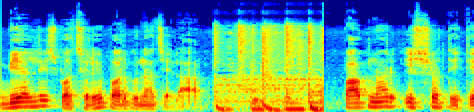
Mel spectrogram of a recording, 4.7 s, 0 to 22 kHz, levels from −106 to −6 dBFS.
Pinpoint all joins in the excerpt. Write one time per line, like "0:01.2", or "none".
none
